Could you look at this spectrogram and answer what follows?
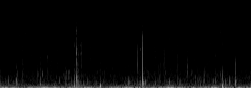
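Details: Continuous low rumbling with scattered gurgles and pops, recorded up close through the night; ordinary stomach rumbling of digestion (borborygmi).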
